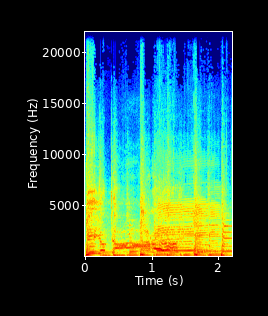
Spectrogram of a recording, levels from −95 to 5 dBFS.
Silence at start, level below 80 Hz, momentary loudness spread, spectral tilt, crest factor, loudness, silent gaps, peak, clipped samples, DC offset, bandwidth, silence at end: 0 s; -26 dBFS; 4 LU; -4.5 dB/octave; 8 dB; -8 LUFS; none; 0 dBFS; 1%; under 0.1%; over 20 kHz; 0 s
